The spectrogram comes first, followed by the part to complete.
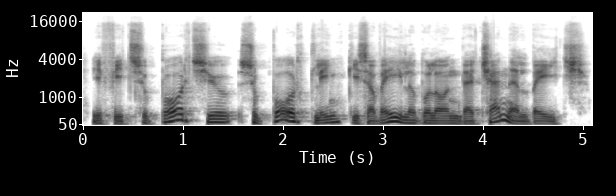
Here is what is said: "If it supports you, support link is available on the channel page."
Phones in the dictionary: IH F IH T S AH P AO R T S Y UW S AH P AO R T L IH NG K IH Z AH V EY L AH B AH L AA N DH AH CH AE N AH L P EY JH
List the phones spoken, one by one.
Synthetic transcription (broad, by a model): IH F IH T S AH P AO R T S Y UW S AH P AO R T L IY NG K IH S AH V EY L AH B AH L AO N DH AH CH AE N AH L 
